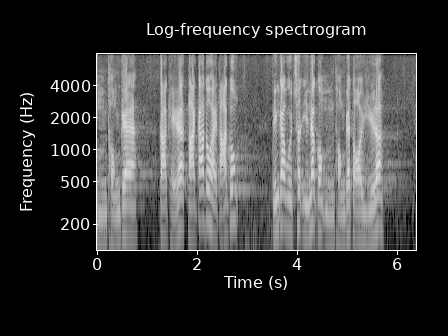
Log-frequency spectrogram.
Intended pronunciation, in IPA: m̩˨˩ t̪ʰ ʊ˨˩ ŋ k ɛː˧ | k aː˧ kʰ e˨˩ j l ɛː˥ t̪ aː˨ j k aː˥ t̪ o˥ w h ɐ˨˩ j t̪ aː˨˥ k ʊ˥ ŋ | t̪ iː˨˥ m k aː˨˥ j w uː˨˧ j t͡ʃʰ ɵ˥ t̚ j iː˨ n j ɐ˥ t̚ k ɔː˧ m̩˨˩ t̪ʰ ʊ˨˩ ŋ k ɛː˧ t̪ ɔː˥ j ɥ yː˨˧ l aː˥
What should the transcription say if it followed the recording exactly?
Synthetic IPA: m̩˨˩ t̪ʰ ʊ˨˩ ŋ k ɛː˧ | k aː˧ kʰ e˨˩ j l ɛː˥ t̪ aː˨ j k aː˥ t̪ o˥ w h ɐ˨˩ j t̪ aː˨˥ k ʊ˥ ŋ | t̪ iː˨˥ m k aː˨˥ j w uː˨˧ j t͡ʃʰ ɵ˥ t̚ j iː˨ n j ɐ˥ t̚ k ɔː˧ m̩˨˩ t̪ʰ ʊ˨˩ ŋ k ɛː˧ t̪ ɔː˨ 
